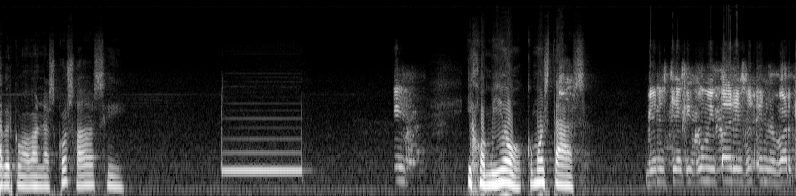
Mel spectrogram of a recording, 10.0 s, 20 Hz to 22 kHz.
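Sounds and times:
speech: 0.0s - 1.6s, 4.9s - 7.4s, 8.1s - 9.9s
faint low hum: 0.0s - 9.9s
telephone ringback beep while a call is placed: 2.8s - 3.8s.

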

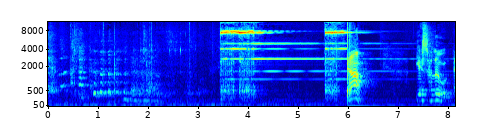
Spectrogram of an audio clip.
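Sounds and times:
laughter: 0.0s - 2.5s
telephone ringing while placing a call: 3.4s - 8.1s
speech: 6.1s - 6.4s, 7.4s - 8.1s.

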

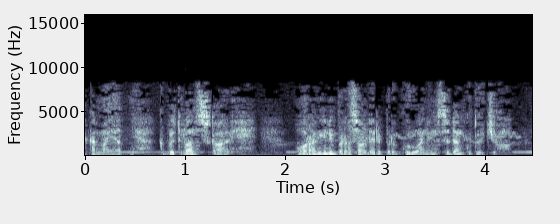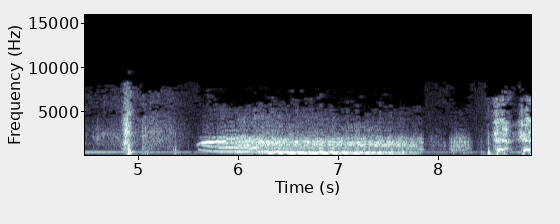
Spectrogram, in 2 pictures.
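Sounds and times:
speech: 0.0s - 4.5s
horse neighing: 5.6s - 8.8s.

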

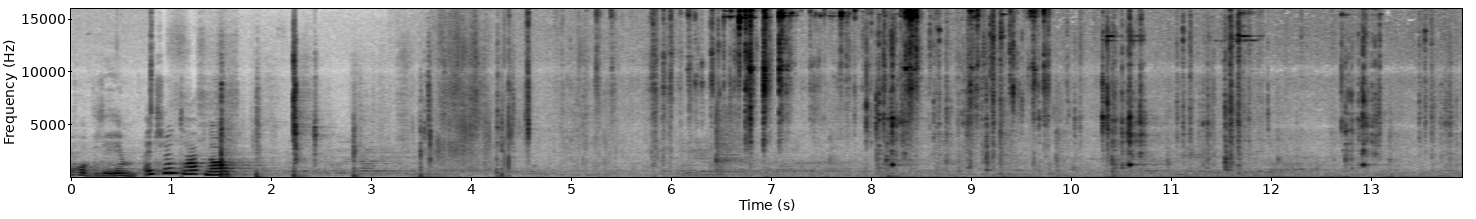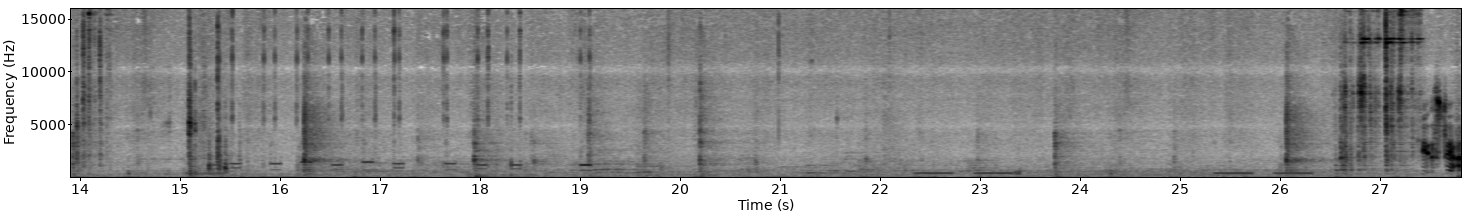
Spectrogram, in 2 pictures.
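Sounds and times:
speech: 0.1s - 1.9s
coins dropping into a coin payphone: 4.3s - 18.4s, 26.0s - 27.7s
coin payphone number being dialed with short button tones: 15.0s - 19.4s, 22.3s - 23.4s, 25.3s - 26.5s.

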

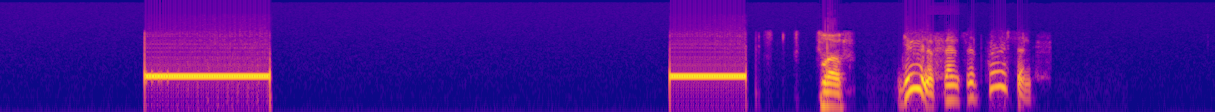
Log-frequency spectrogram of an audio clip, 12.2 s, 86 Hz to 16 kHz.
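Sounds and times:
ringback tone of an outgoing call to a man's phone: 1.4s - 2.8s, 6.7s - 7.5s
speech: 8.2s - 10.5s.

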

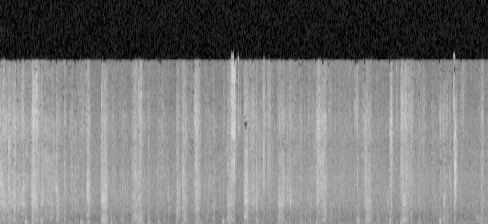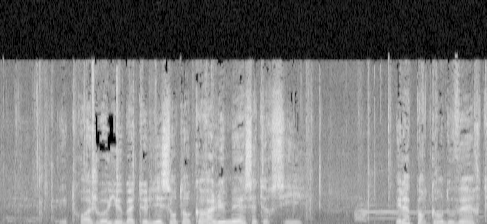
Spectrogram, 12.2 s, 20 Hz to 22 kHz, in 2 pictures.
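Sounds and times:
quick footsteps hurrying through the dark at night: 0.0s - 7.4s
speech: 7.0s - 10.0s, 11.0s - 12.1s.

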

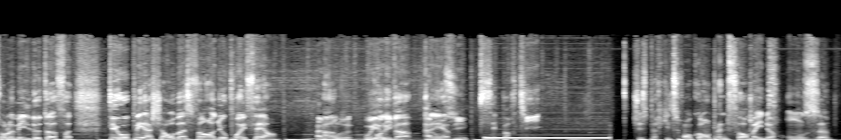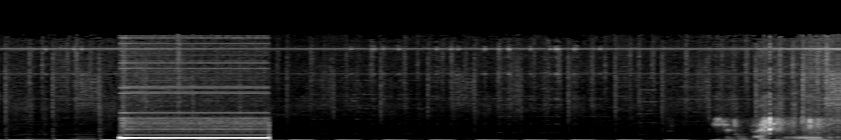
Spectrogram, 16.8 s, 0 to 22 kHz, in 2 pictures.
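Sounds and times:
speech: 0.0s - 5.8s, 6.4s - 8.5s
telephone dial tone: 4.9s - 6.2s, 9.6s - 11.2s
regular low pulses on the telephone line: 9.7s - 11.2s.

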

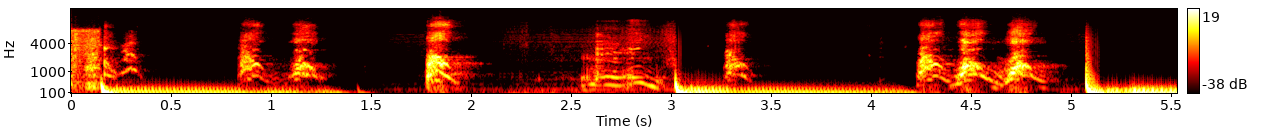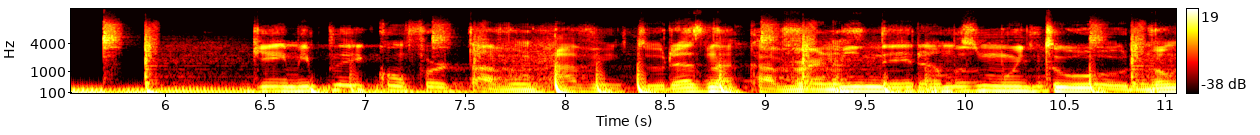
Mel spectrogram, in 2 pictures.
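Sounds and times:
puppy yapping: 0.2s - 3.4s, 4.2s - 5.0s
deep sustained bass booms: 3.0s - 4.2s, 5.1s - 11.0s
speech: 6.5s - 11.0s.

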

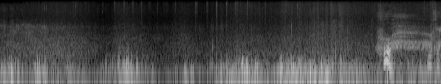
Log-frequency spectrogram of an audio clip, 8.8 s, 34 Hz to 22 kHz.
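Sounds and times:
soft rush of wind: 0.0s - 8.8s
person walking in snowshoes through snow: 2.3s - 7.2s
speech: 7.7s - 8.0s, 8.6s - 8.8s.

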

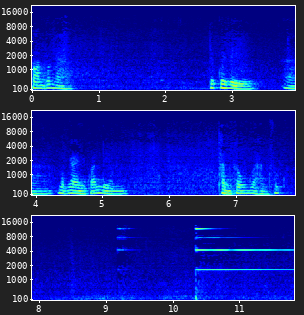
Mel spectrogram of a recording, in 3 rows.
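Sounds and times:
speech: 0.0s - 0.7s, 2.6s - 5.6s, 6.8s - 7.8s
meditation bell struck at a Buddhist day of mindfulness: 9.2s - 11.8s.

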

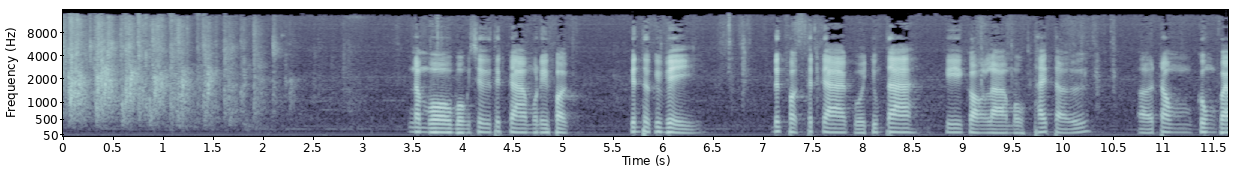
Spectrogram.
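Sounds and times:
audience applause welcoming a monk at a Buddhist dharma talk: 0.0s - 2.4s
speech: 3.5s - 6.5s, 7.1s - 11.6s.

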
